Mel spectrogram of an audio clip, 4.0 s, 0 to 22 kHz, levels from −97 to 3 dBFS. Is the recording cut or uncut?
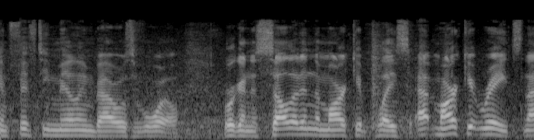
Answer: uncut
